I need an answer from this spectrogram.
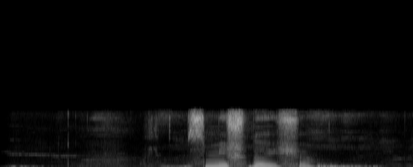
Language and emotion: Russian, neutral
